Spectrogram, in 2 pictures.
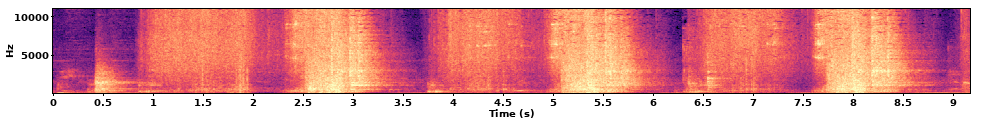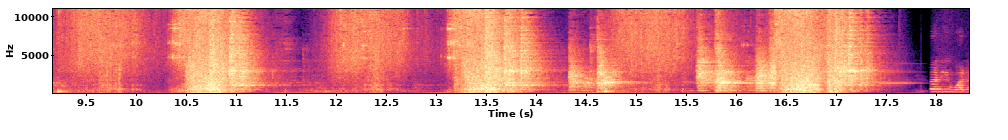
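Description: Steel lifting chains hanging from a loaded barbell rattling and clinking through six deadlift reps: two bursts of jingling per rep, as the chains rise off the floor and as they pile back down, about every two and a half seconds.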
